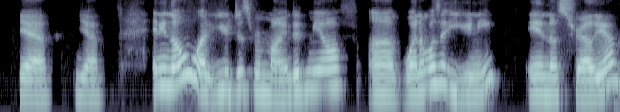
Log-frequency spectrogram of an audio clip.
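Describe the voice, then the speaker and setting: A woman speaks at a moderate pace and a fairly high pitch, in a Portuguese accent. The recording is very clean, the background silent. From Brazil. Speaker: podcast co-host. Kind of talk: casual chat.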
